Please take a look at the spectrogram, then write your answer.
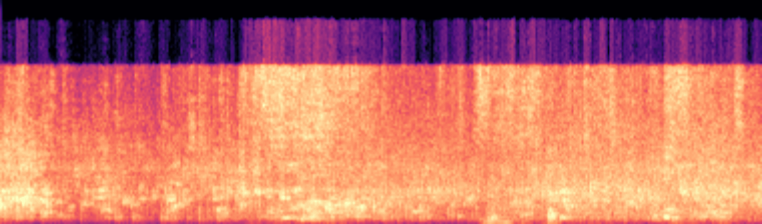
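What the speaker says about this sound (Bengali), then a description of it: "তেলটা গরম হয়ে গেলে দিয়ে দিলাম ডিমগুলো" Steady, loud sizzling and crackling of eggs frying in hot oil, a continuous hiss that stays close throughout.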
